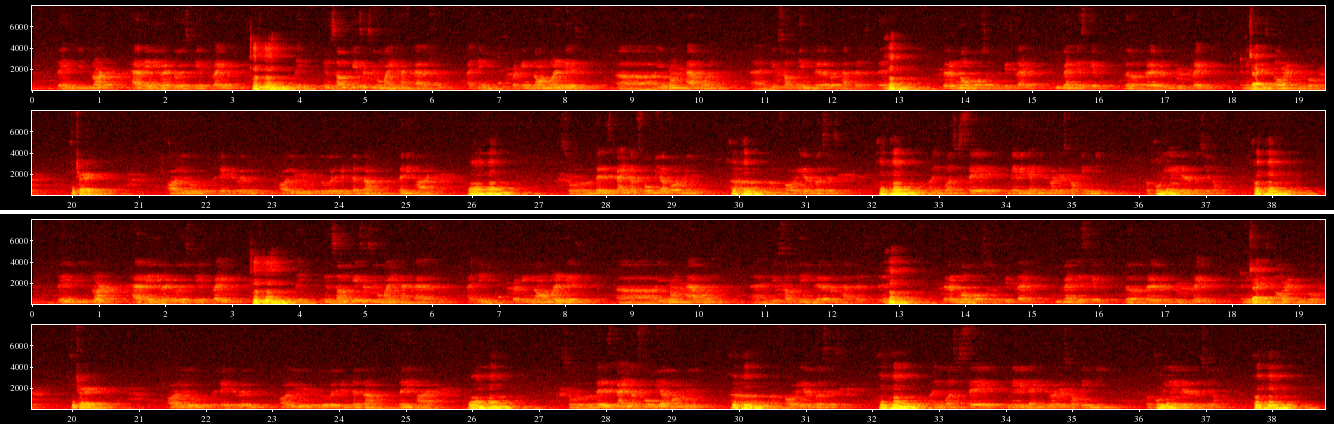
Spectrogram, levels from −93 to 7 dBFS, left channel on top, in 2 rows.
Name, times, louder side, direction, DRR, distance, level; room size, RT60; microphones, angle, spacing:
voice 1, 0.2-3.0 3.9-4.1 4.4-6.2 6.5-8.3 8.8-10.3 10.8-13.0 13.6-15.0 15.3-17.6 18.1-19.5 20.1-20.3 20.8-21.1 21.4-22.8 23.1-25.7 27.3-29.4 29.9-31.7 32.2-35.6 36.1-37.3, equal, 90° left, -1 dB, 1.4 m, -35 dB
voice 2, 3.3-3.7 12.8-13.0 18.3-18.5 20.0-20.3 25.9-26.5 29.9-30.2 32.1-32.5 36.3-36.5 37.7-38.1, equal, 35° left, 3 dB, 0.7 m, -22 dB
10.5 x 4.1 x 3.7 m, 1.3 s
head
